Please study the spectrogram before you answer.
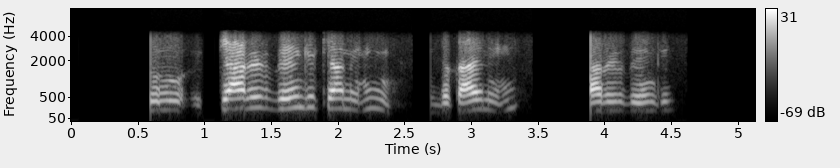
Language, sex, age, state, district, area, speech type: Hindi, male, 30-45, Uttar Pradesh, Prayagraj, urban, conversation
